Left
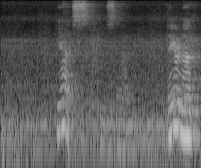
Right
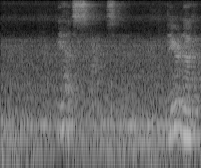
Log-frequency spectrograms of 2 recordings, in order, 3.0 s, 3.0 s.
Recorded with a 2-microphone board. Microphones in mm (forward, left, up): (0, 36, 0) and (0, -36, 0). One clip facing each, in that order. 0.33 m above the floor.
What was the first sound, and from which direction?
A woman speaking, 70° left (ahead or behind).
